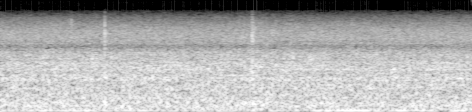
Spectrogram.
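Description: Faint steady hiss with no distinct events: room tone.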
